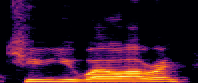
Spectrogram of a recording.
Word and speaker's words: Quorn: However, on the radio this morning, Ginster's Pasties, Cornish pasties, Ginster's Pasties have made a vegan pasty using how do you pronounce corn, right? Quorn, and didn't call it a Cornish pasty.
